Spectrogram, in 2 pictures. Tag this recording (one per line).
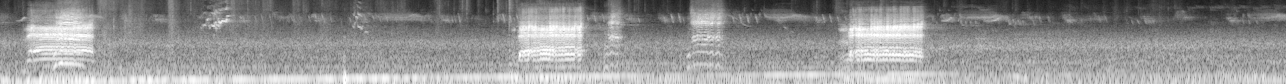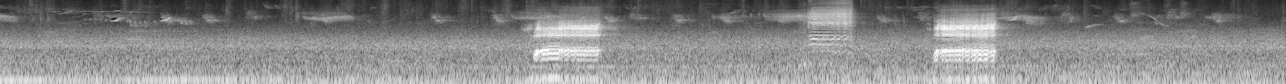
field
sheep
